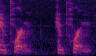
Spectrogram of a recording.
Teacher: as I say the word quickly, I soften the T sound.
